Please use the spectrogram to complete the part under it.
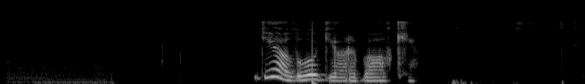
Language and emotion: Russian, sad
